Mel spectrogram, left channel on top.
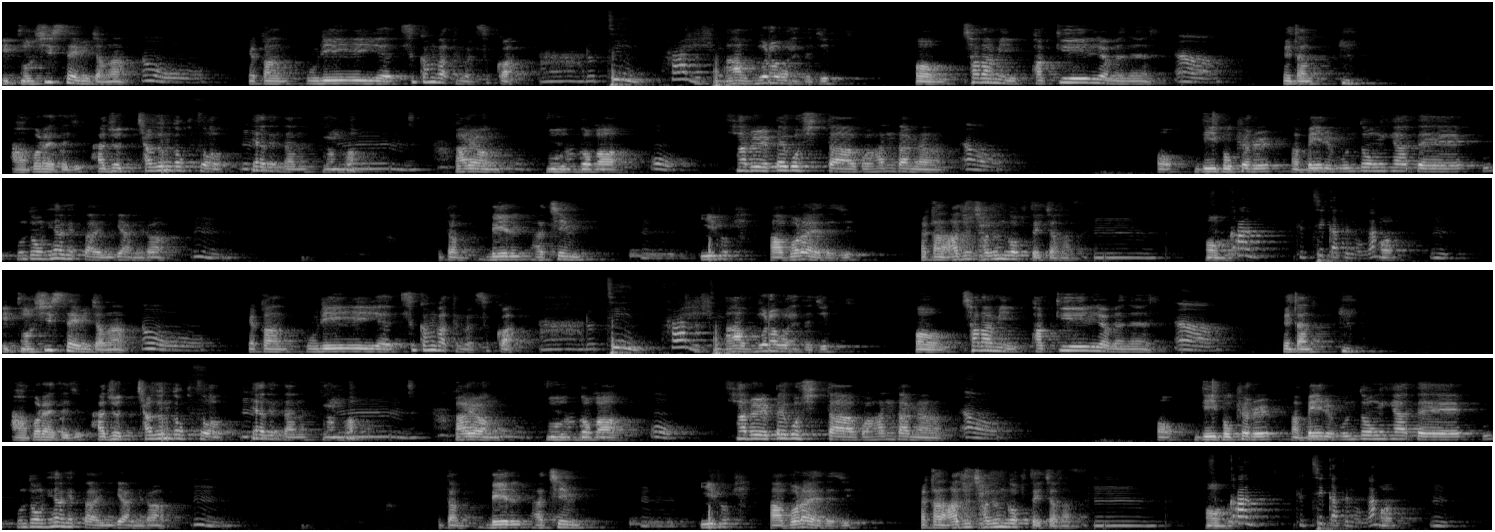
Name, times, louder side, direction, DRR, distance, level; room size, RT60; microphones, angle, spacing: voice 1, 0.0-1.3 2.5-5.2 7.2-8.3 9.1-11.6 12.8-13.1 13.4-13.5 15.0-17.1 17.4-18.5 19.4-19.9 20.3-21.1 22.2-24.3 26.5-31.5 34.3-35.6 36.1-38.3 39.0-40.6 41.9-42.2 43.6-43.7, right 1 dB, 30° right, 8 dB, 1.5 m, -26 dB
voice 2, 1.4-2.0 5.4-7.3 9.8-10.0 11.7-12.2 17.3-17.8 18.2-20.1 20.5-20.8 21.4-21.7 24.5-24.9 28.0-28.2 31.7-32.2 36.2-36.6 40.7-41.4 42.1-42.4 42.8-43.6 44.1-44.3, right 2 dB, 85° right, 5 dB, 3.0 m, -34 dB
23.0 x 20.0 x 5.7 m, 0.77 s
head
